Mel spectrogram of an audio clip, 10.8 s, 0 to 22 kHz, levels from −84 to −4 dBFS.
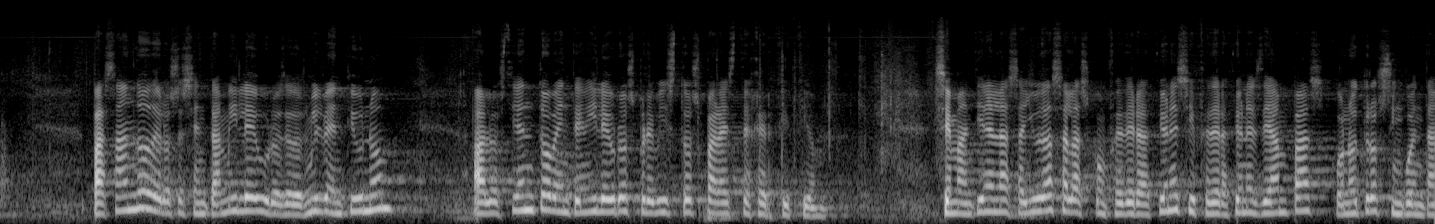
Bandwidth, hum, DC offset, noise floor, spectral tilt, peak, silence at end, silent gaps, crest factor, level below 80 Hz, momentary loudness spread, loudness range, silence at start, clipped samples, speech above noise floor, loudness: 15 kHz; none; under 0.1%; -50 dBFS; -5.5 dB/octave; -6 dBFS; 0 s; none; 22 dB; -72 dBFS; 9 LU; 2 LU; 0 s; under 0.1%; 22 dB; -28 LUFS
